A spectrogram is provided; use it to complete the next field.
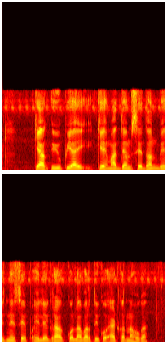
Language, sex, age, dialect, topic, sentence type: Hindi, male, 18-24, Hindustani Malvi Khadi Boli, banking, question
